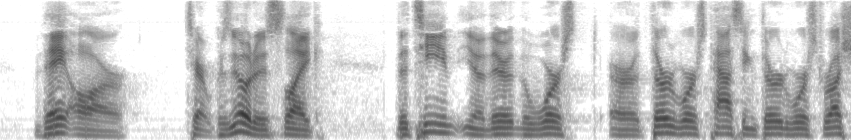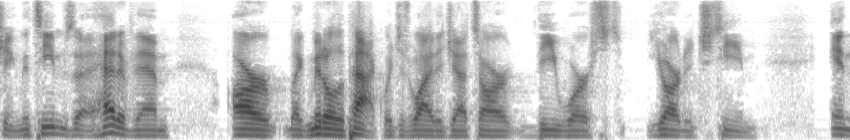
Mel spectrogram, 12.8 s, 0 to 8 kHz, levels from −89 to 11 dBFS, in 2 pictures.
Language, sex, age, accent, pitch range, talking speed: English, male, 30-49, American, 115-140 Hz, 190 wpm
